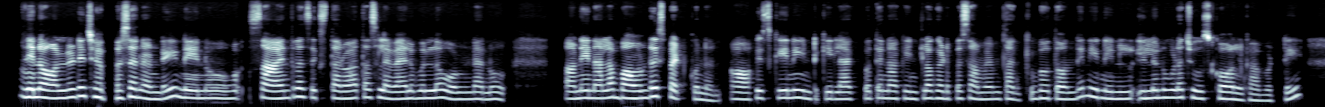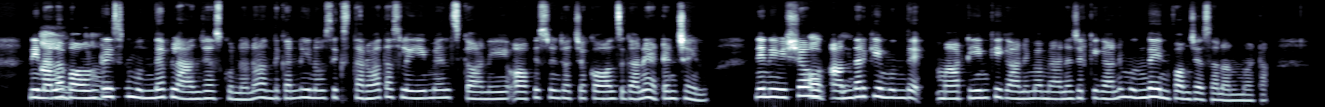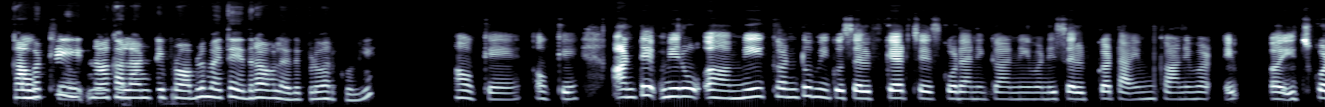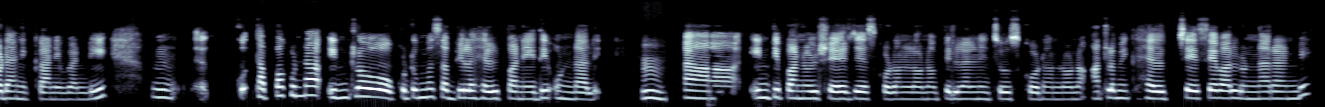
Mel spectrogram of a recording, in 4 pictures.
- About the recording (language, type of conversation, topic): Telugu, podcast, పని తర్వాత మానసికంగా రిలాక్స్ కావడానికి మీరు ఏ పనులు చేస్తారు?
- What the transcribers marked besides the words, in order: in English: "ఆల్రెడీ"; in English: "సిక్స్"; in English: "అవైలబుల్‌లో"; in English: "బౌండరీస్"; in English: "బౌండరీస్‌ని"; in English: "ప్లాన్"; in English: "సిక్స్"; in English: "ఈమెయిల్స్"; in English: "కాల్స్"; in English: "అటెండ్"; in English: "టీమ్‌కి"; in English: "మేనేజర్‌కి"; in English: "ఇన్ఫార్మ్"; tapping; in English: "ప్రాబ్లమ్"; in English: "సెల్ఫ్ కేర్"; in English: "సెల్ఫ్‌గా"; in English: "షేర్"; in English: "హెల్ప్"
